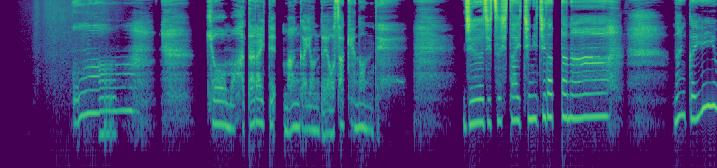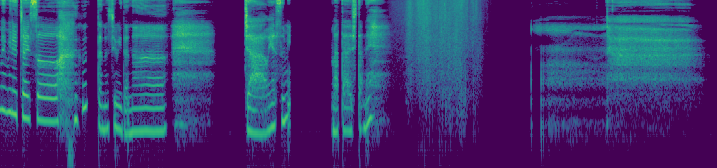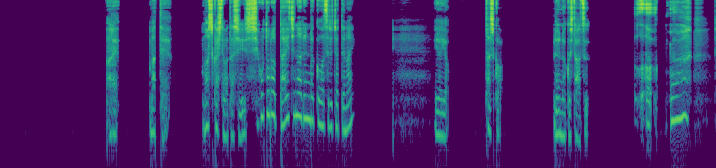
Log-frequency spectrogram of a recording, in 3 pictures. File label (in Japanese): お姉さんとぬいの添い寝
